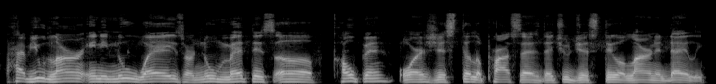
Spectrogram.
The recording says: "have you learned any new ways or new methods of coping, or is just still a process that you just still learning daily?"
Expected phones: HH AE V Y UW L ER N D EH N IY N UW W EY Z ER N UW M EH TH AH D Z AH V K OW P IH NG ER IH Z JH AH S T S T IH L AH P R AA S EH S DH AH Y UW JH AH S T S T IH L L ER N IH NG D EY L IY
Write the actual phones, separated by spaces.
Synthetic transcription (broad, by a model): HH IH V Y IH L ER N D EH N IY N UW W EY Z ER N UW M EH TH AH D Z AH V K OW P IH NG ER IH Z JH AH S S T IH L AH P R AA S EH S DH AH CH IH JH AH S S T IH L L ER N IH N D EY L IY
